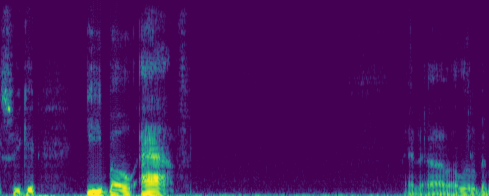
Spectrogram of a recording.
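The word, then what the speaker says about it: Igbo: the word Ebo, spelled E-B-O, which is another way to spell Ebo, which I-B-O, I-G-B-O, the G is silent, and E-B-O.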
